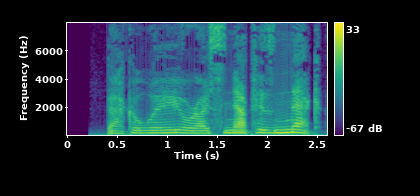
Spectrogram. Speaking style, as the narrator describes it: I growled

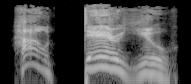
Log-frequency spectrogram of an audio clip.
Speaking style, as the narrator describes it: she yelled

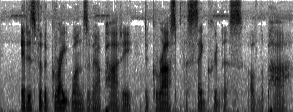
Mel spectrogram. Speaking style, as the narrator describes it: The slave whispered

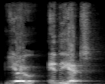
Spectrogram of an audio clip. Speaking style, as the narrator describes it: he shouted

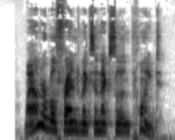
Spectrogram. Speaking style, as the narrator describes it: Antonio Mora, the Spanish Premier, exclaimed

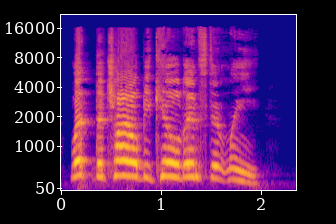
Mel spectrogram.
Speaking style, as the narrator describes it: Caesar was enraged and cried out

